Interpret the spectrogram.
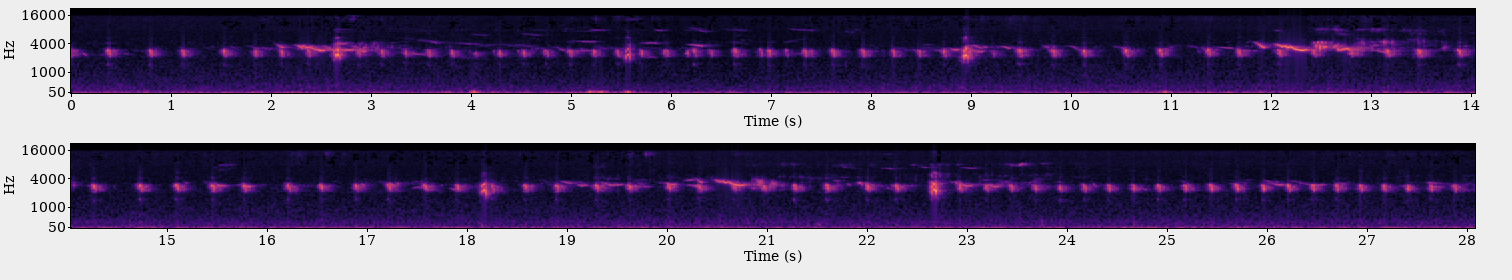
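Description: Woodland birds: a steady run of short, evenly spaced chirps, about three a second, with other birds singing louder, varied phrases over it now and then.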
